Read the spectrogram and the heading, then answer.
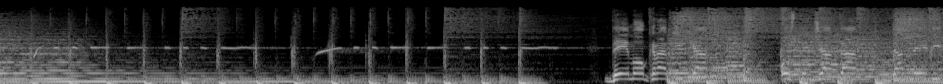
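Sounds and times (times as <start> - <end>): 
band playing a steady punchy beat with bass and drums: 0.0 - 5.6, 6.5 - 9.4
person whistling a one-note song: 0.0 - 6.0
speech: 6.1 - 9.4.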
